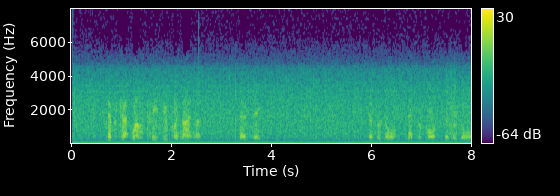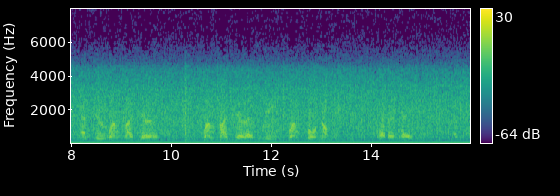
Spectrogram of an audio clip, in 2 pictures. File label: USB Shannon Volmet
